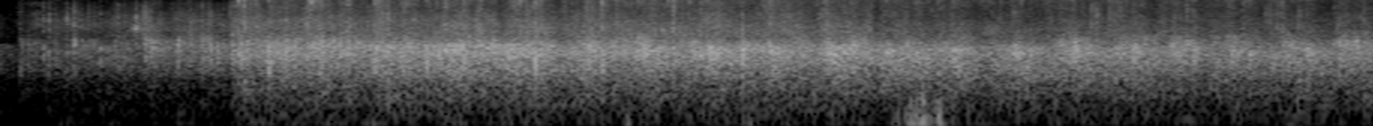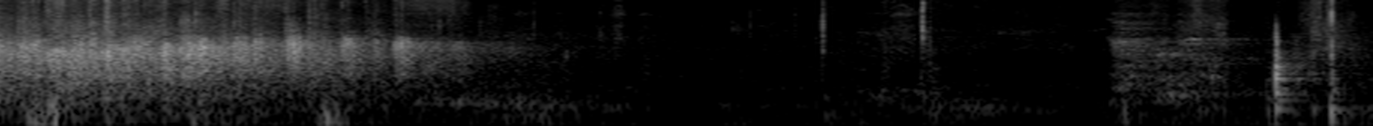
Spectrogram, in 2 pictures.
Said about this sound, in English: Please join me with a great round of applause to welcome our guest speaker this morning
